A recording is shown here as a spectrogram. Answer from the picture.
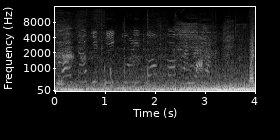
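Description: Steady low rumble of a car on the move, heard from inside the cabin, growing a little louder near the end, with soft voices of passengers over it.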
